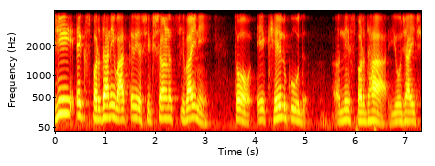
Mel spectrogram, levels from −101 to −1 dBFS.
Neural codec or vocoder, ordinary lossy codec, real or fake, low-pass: none; none; real; 3.6 kHz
